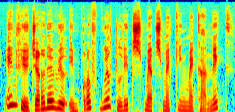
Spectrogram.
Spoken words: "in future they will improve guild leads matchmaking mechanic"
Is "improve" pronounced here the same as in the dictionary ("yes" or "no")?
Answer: no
